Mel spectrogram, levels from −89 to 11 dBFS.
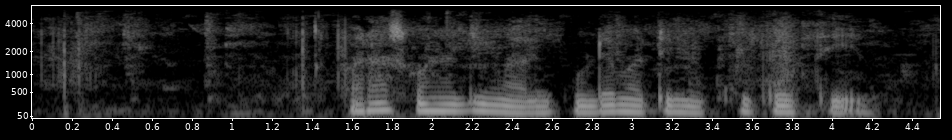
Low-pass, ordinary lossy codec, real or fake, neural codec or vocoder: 5.4 kHz; none; real; none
